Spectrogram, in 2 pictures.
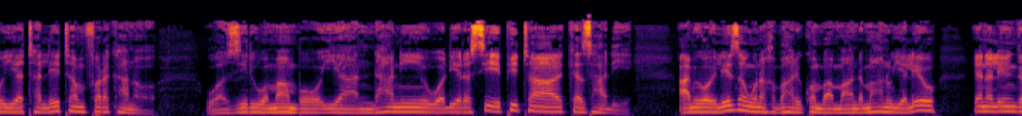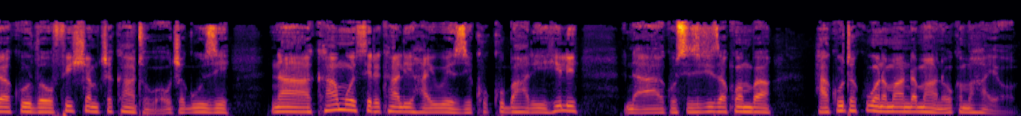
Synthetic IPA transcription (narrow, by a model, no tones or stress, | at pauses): jatʰalɛtam̩faɾakanɔ̰ | wa̰ziɾiwamambɔjandaniwaɗiaɾasipitakazaɗḭ | a̰mɛwaɛlɛzawanaɦaɓaɾikwambamaːndamanɔjalɛɔ | janalɛŋɡakuðoːfiʃam̩t͡ʃakatʰɔwa̰ut͡ʃaɠuzi | nakʰamwɛsɛɾikaliɦaiwɛzikukuɓaliɦili | nakusis̬itizakwamba | hakutakuwanamaːndamanɔkamaɦajɔ̰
